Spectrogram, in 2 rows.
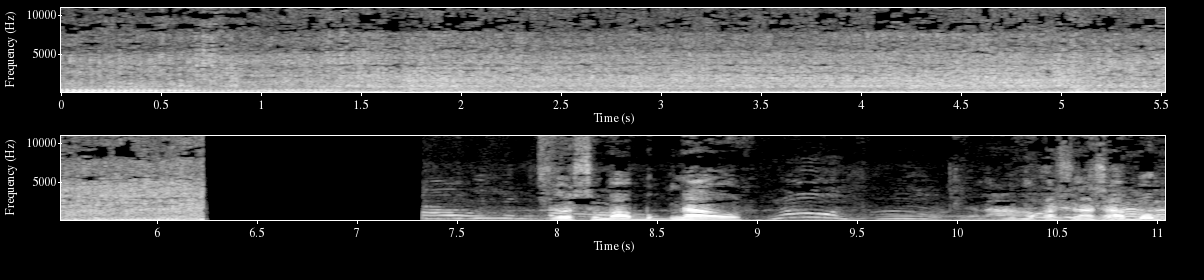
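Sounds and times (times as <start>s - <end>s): pickup truck engine passing: 0.0s - 6.3s.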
